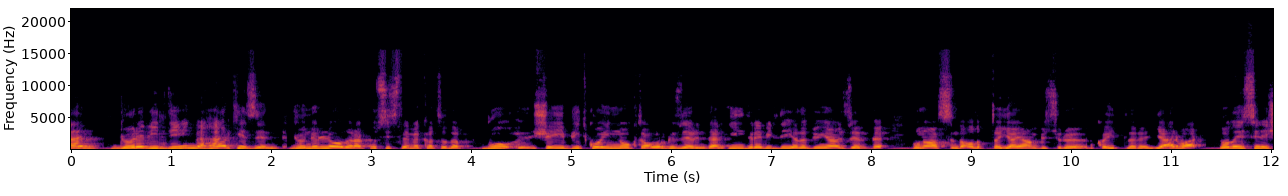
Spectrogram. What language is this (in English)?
Turkish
